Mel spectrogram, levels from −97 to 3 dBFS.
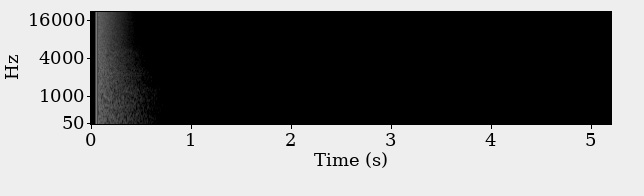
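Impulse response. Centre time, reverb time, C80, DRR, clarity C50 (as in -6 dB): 34 ms, 0.95 s, 7.5 dB, 1.0 dB, 5.0 dB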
